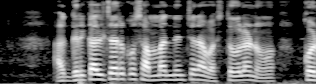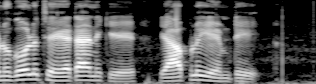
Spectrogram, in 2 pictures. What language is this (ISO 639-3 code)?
tel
